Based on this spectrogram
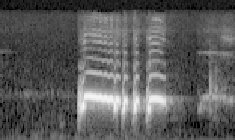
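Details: Perkutut, the zebra dove of local stock, gives a single melodious song phrase: a held low coo that breaks into three or four quick throbbing beats, then a faint trailing note.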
